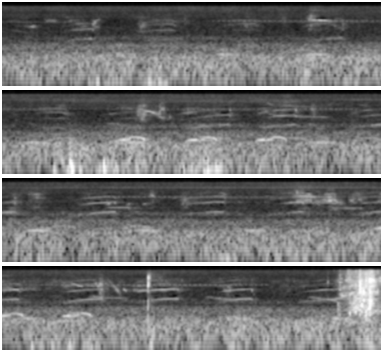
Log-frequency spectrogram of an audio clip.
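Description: Faint outdoor birdsong: many short rising chirps from several birds, with a string of short, lower calls repeated about once a second. A low rumble of wind on the microphone runs underneath, with two soft bumps a few seconds in.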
